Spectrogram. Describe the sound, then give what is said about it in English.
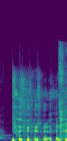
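A dog barks in a quick run of about six short, sharp yaps, evenly spaced, with no talking over it. “My dog won't shut the fuck up.”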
